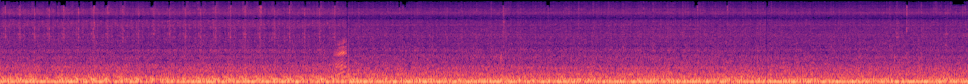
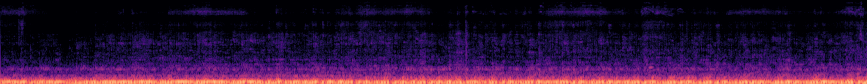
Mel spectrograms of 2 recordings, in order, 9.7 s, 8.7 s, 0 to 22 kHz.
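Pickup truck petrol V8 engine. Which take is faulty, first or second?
first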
